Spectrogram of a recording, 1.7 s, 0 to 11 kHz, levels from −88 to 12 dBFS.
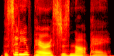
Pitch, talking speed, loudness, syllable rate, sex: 235 Hz, 245 wpm, -16 LUFS, 5.8 syllables/s, female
